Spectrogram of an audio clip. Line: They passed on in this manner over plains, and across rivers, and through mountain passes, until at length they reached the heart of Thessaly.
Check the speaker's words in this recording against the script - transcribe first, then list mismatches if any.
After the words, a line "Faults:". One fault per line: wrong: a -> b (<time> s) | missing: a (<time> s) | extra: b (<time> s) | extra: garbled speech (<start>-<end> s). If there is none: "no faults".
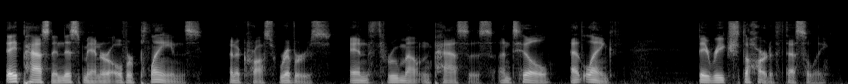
They passed in this manner over plains, and across rivers, and through mountain passes, until at length they reached the heart of Thessaly.
Faults:
missing: on (0.6 s)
